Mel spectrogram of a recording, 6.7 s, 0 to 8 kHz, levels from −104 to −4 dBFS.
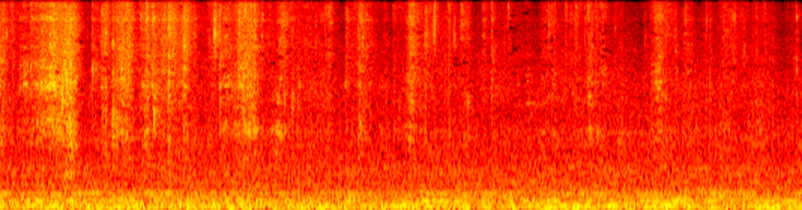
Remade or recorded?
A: remade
